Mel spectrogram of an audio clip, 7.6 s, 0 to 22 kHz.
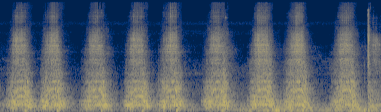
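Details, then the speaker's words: Ford 2600 diesel tractor, first start in years with injectors loosened for bleeding, on a second battery: slow, labouring crank with a heavy compression push about every 0.8 s; owner blames weak battery or dragging clutch, later found the clutch stuck. "battery just don't have enough strength though"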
